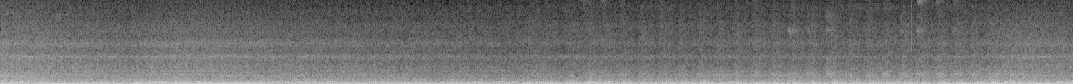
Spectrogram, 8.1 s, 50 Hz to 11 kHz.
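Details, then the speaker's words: 1988 Saab 900 Turbo that sat a long time, now idling lower: with the throttle almost floored it stumbles, a deep steady drone that never rises. The engine bogs under throttle; the owner suspects the cheap fuel pump or the fuel injectors. "look how that's come down now it stumbles though when I try to give her gas is it our super cheap fuel pump"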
